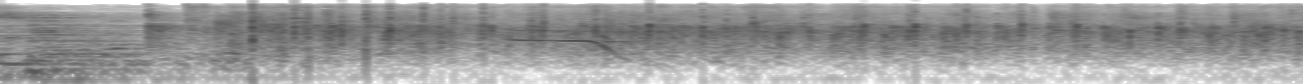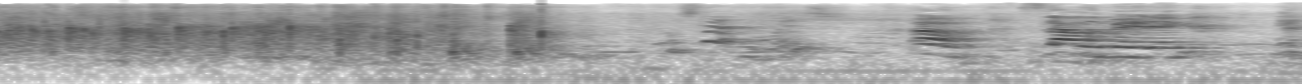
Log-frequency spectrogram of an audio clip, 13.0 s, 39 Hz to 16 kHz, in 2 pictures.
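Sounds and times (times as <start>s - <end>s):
audience applauding: 0.7s - 9.5s.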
